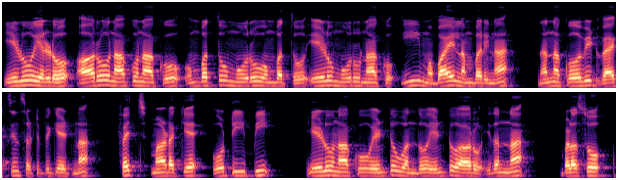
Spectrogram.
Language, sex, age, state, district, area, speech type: Kannada, male, 60+, Karnataka, Chitradurga, rural, read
